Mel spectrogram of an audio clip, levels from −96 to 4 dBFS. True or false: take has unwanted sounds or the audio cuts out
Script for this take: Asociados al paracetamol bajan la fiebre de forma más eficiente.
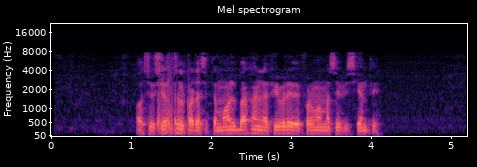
false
